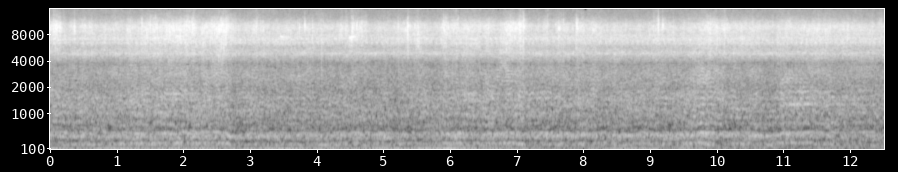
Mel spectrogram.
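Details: Continuous hum of bees in a 2017 nuc colony on 27 September 2018, a thick low-pitched drone with a rough, fluttering texture and several stacked tones, holding level the whole time with soft hiss above.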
